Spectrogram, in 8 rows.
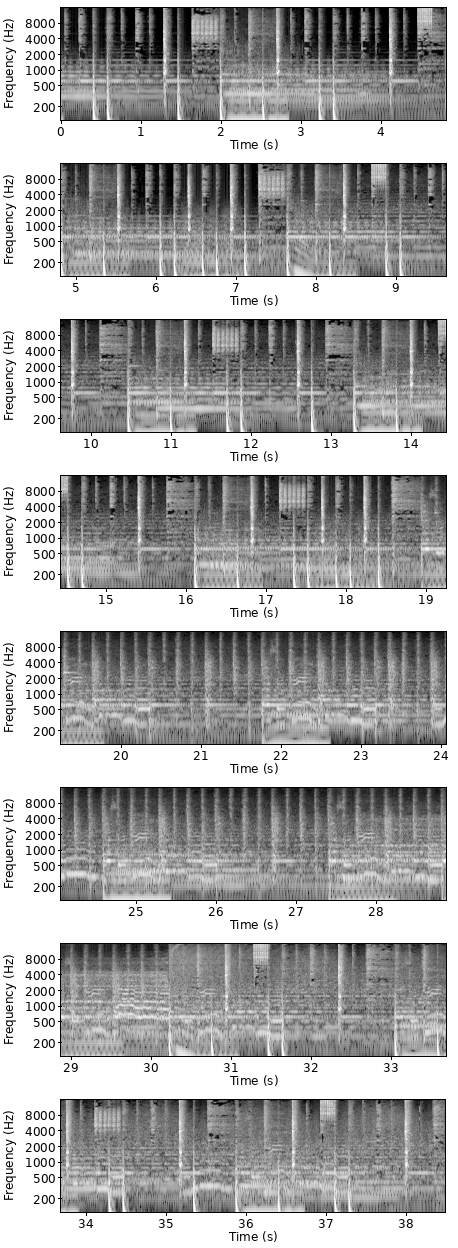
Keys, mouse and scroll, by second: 1.2 shift+click, 2.1-2.6 scroll down 1, 2.6 scroll up 1, 3.0 click, 5.0-8.2 shift+drag, 8.2 right click, 9.6 scroll up 1, 10.6 ctrl+z, 11.2 scroll down 1, 12.8 right click, 16.2 shift+click, 16.9 scroll up 1, 18.2 click, 19.9 click, 20.5 scroll up 1, 21.5 click, 22.0 scroll down 1, 23.4 ctrl+space, 23.7-24.9 scroll up 1, 26.2 scroll down 1, 28.4 right click, 30.1 click, 30.6 shift+right click, 31.1 ctrl+space, 31.2 ctrl+click, 31.9 ctrl+space, 32.3 click, 34.2 ctrl+space, 35.3-38.4 drag.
